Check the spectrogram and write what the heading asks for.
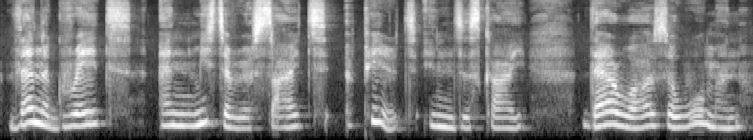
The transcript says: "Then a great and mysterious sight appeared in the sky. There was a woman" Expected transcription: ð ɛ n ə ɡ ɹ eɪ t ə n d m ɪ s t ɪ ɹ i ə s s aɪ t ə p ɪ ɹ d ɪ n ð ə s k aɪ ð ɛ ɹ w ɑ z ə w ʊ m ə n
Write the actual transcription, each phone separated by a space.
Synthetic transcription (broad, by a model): ð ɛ n ə ɡ ɹ eɪ t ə n m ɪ s t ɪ ɹ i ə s s aɪ t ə p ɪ ɹ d ɪ n ð ə s k aɪ ð ɛ ɹ w ɑ z ə w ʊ m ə n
